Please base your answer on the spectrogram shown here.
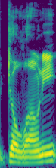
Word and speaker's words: Deloney: who even are you deloney your name rhymes with the lunch meat for crying out loud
